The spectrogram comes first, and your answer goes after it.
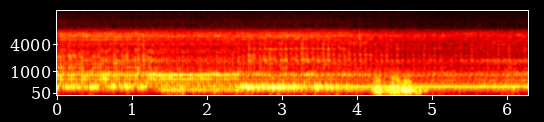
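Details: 1.9 JTD diesel idling cold with a light rapid knock and faint rustle, about three to four per second, that disappears when revved. Tensioner and idler rollers already replaced; owner suspects compressor bearings, unconfirmed.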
